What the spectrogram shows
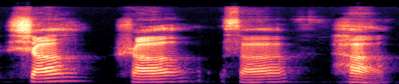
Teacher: अपेक्षा इनमें थोड़ी सी शक्ति लगती है ताकत लगती है और इनको कहने पर एक विशेष बल सा लगता है घर्षण सा होता है इसलिए इन्हें संघर्षी व्यंजन भी कहा जाता है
